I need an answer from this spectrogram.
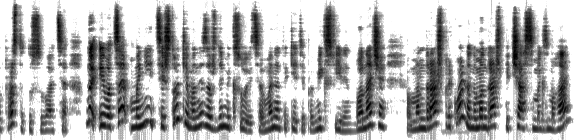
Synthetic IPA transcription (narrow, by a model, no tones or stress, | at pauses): pɾɔst̪ɔt̪ʊsʊʋɑt͡sʲːɐ̰nuʔiʋɔt̪sɛmenʲit͡sʲiʃt̪ukʲɪʋɔnɪzɐwʒd̪ɪmʲiksujʊt͡sʲːɐʊmɛnɛt̪ɐkʲɪtʲipɐmʲiksfʲiɾʲinbɔnɑt͡ʃɛ | mɐnd̪ɾɑʃpɾɪkʋɔlʲnɔnʊmɐnd̪ɾɑʃpʲid̪̚t͡ʃasːɐmɪɣzmɐɦɑnʲ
